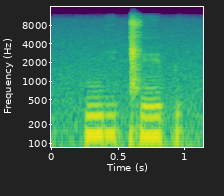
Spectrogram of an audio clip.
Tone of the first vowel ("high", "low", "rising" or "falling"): high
